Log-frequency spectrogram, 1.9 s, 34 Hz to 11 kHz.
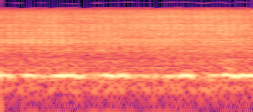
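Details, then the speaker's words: Maxitrak Graupner 5000 steam engine driving a pond water pump on its first run: steady low hum with an even pulse about every half second, smooth and unbroken; engine and pump running fine. "pumping water out of this bucket and back back in again but there's this little grer engine going beautifully"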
